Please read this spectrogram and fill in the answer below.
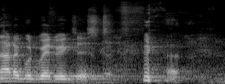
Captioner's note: laughter; laughs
